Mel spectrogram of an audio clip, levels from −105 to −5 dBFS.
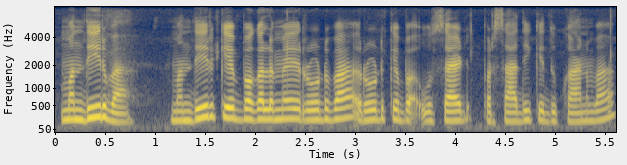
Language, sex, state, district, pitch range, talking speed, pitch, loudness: Bhojpuri, female, Jharkhand, Palamu, 180-215 Hz, 190 wpm, 195 Hz, -18 LUFS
